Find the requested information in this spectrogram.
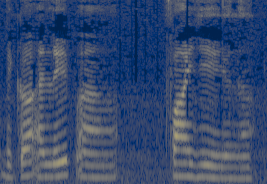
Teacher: replaces the V sound in live with the B sound when she says lib and drops the final V in five altogether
